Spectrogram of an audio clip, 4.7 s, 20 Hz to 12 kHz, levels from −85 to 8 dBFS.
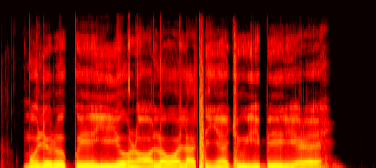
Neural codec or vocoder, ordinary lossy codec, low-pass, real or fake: none; none; 10.8 kHz; real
